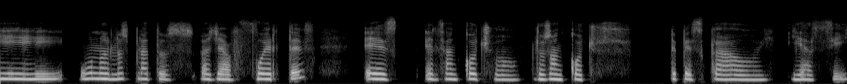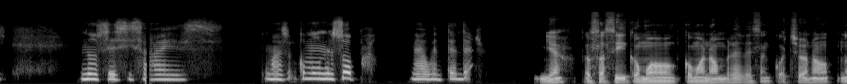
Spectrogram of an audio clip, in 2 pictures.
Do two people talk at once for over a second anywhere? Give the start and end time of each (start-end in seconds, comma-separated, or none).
none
